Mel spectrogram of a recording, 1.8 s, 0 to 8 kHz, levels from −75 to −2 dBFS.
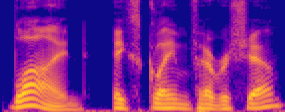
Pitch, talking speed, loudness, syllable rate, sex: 120 Hz, 100 wpm, -16 LUFS, 4.6 syllables/s, male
